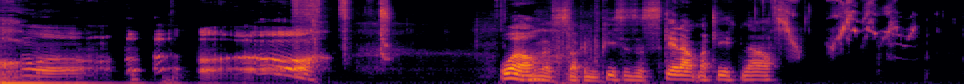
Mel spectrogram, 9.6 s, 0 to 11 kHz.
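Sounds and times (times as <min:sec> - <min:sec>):
burp-like grunts: 0:00.0 - 0:03.3
full man groaning after a meal of fish and chicken: 0:00.0 - 0:03.3
speech: 0:05.0 - 0:08.6.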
